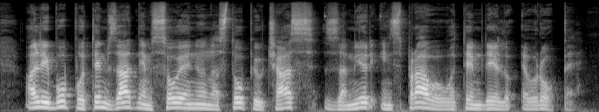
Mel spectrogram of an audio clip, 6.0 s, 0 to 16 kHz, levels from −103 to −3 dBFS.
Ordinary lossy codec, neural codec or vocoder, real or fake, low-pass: none; none; real; 14.4 kHz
